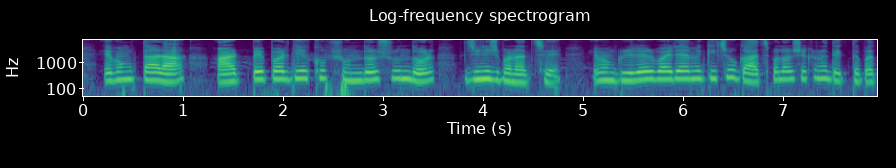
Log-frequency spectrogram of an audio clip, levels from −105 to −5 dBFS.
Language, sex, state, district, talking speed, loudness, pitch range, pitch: Bengali, female, West Bengal, Dakshin Dinajpur, 145 wpm, -31 LUFS, 205-240 Hz, 225 Hz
